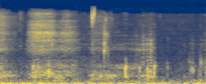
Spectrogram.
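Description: Near silence: faint background noise with a few soft clicks.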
